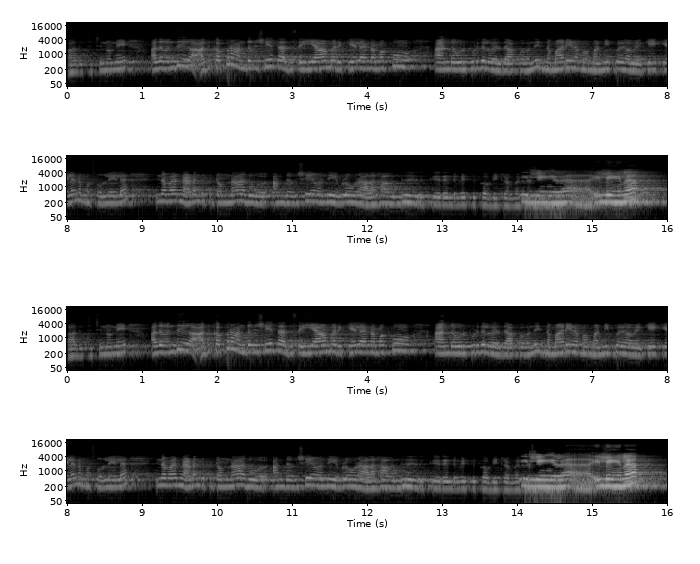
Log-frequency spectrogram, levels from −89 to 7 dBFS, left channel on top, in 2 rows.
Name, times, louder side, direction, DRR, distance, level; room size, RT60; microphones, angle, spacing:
voice 1, 0.0-14.3 15.4-15.6, right 1 dB, 10° right, 7 dB, 1.2 m, -43 dB
voice 2, 14.0-15.6, right 4 dB, 80° right, 12 dB, 0.9 m, -32 dB
22.5 x 17.5 x 7.0 m, 2.2 s
head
